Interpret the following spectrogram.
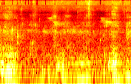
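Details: A four-month-old Boxer puppy makes low, pig-like snorting grunts in short bursts.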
